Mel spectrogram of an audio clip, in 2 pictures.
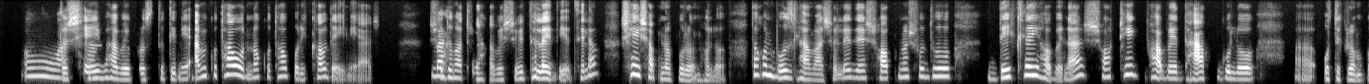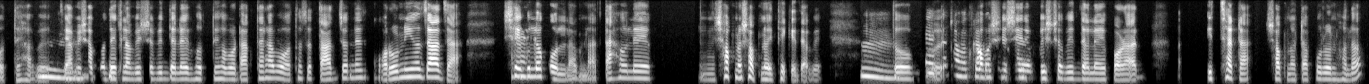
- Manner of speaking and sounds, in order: static; laughing while speaking: "শুধুমাত্র ঢাকা বিশ্ববিদ্যালয় দিয়েছিলাম"; tapping
- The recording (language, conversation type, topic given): Bengali, podcast, আপনি কীভাবে আপনার স্বপ্নকে বাস্তব করতে ছোট ছোট ধাপে ভাগ করবেন?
